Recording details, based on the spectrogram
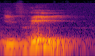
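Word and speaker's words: עברי: 이브리, 발음은 히브리 말로.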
